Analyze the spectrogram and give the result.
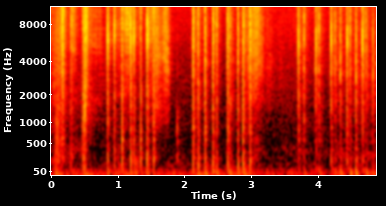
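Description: A paperback book is tapped in quick, irregular bursts of short, dry, clicky taps that sound much like typing on a keyboard. Each tap dies away almost at once, and brief quieter gaps fall between the flurries.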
